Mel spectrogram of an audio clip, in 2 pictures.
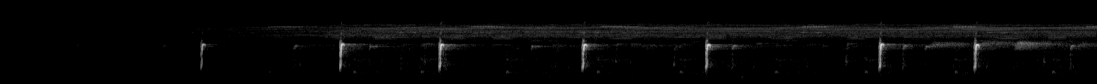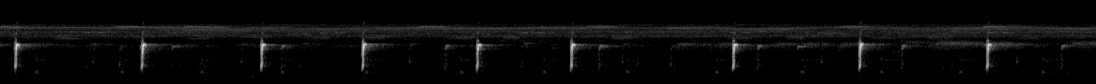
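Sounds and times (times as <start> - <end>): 
Leptodactylus petersii frog calling: 2.8 - 4.7, 5.3 - 7.6, 8.4 - 14.0, 14.6 - 21.9.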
